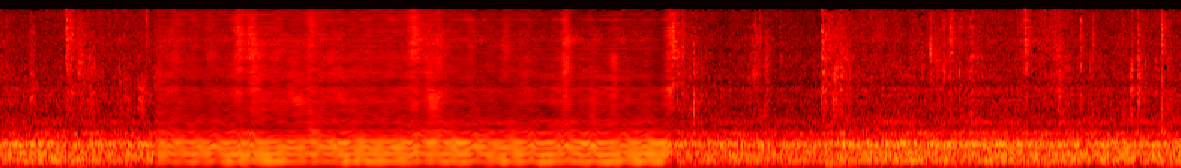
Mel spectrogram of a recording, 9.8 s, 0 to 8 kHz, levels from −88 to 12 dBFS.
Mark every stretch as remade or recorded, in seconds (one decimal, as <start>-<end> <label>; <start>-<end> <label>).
0.0-1.3 recorded; 1.3-5.6 remade; 5.6-9.8 recorded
